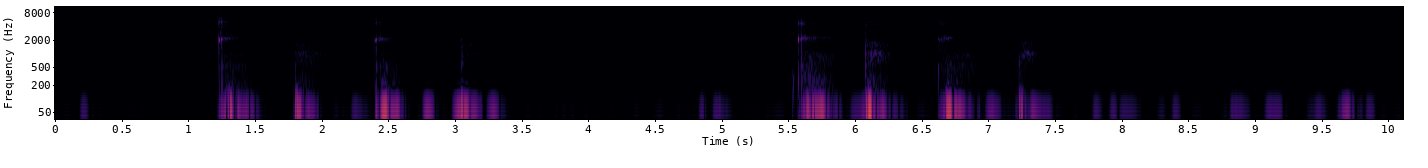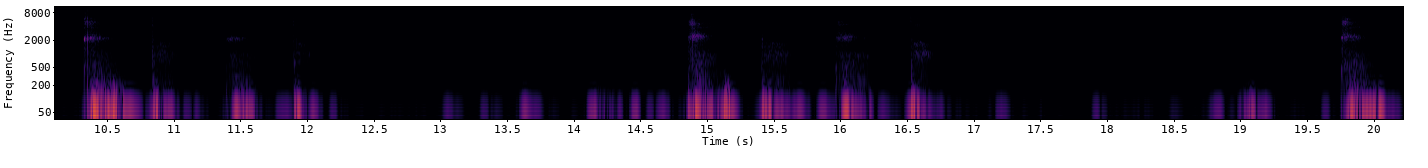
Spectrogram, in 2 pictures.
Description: グポグポ; 左耳

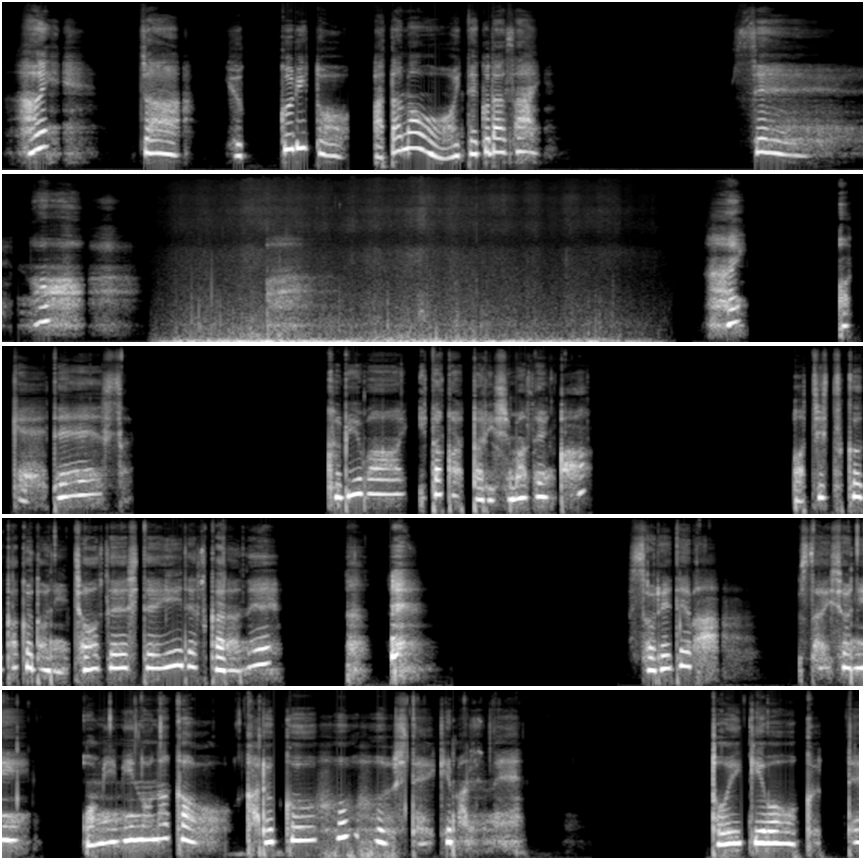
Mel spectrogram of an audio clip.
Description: お耳のご奉仕、じーっくりとしてあげますねー。（右耳の耳かき), ASMR

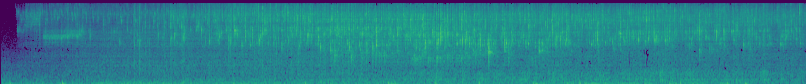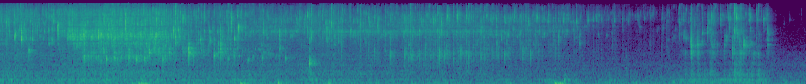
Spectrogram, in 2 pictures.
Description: しょーー ばちゃちゃおしっこ

